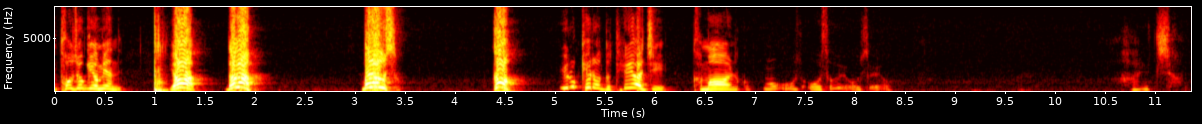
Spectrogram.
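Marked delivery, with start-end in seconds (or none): 1.2-4.7 loud high yell to drive off a thief; a sudden loud shout of get out; shouting at an intruder. Acted. Chasing off a thief. 7.1-8.4 much softer, meek stammered greeting; hushed nervous welcome to an intruder; timid welcome. Acted. Meekly welcoming the thief. 10.7-11.2 whispered sigh. Acted. Sighing aside after the scene.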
